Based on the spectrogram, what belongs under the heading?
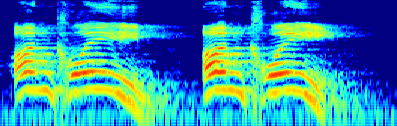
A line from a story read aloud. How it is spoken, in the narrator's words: shout something different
